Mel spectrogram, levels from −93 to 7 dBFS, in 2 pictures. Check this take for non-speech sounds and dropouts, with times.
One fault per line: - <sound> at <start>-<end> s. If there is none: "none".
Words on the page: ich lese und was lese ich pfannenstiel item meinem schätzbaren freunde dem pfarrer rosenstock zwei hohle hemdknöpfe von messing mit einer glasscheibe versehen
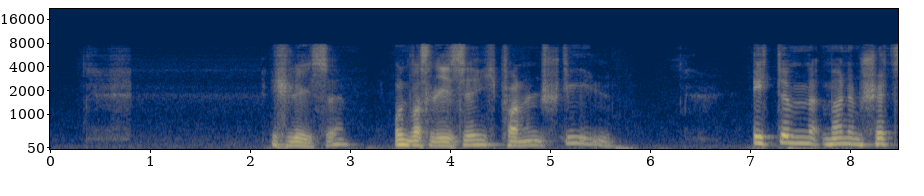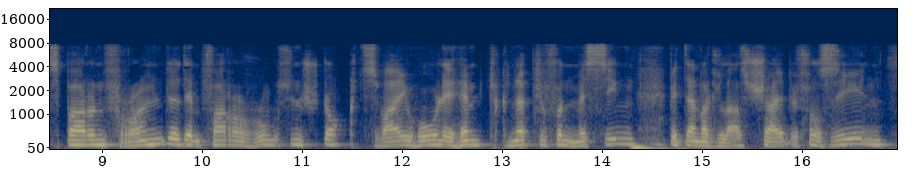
none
